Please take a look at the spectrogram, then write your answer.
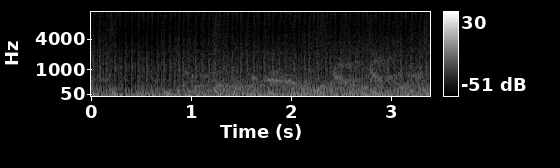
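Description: Rapid automatic fire from the Avalanche MG14 machine gun in the Dead Frontier video game, a dense continuous stream of shots holding steady at moderate level without a pause.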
